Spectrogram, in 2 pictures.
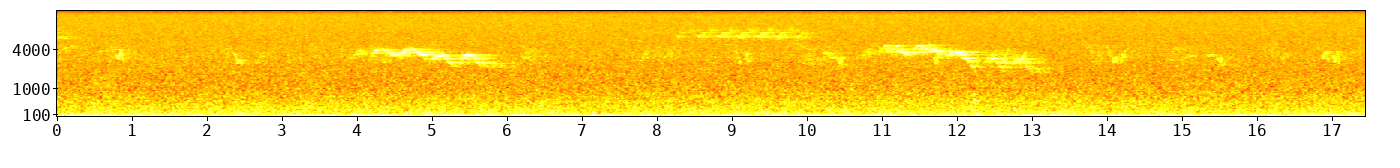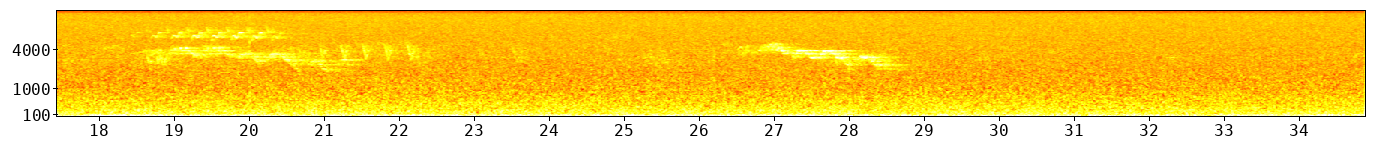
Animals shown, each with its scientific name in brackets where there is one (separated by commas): Red-eyed Vireo (Vireo olivaceus), Veery (Catharus fuscescens), Black-and-white Warbler (Mniotilta varia), Ovenbird (Seiurus aurocapilla)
